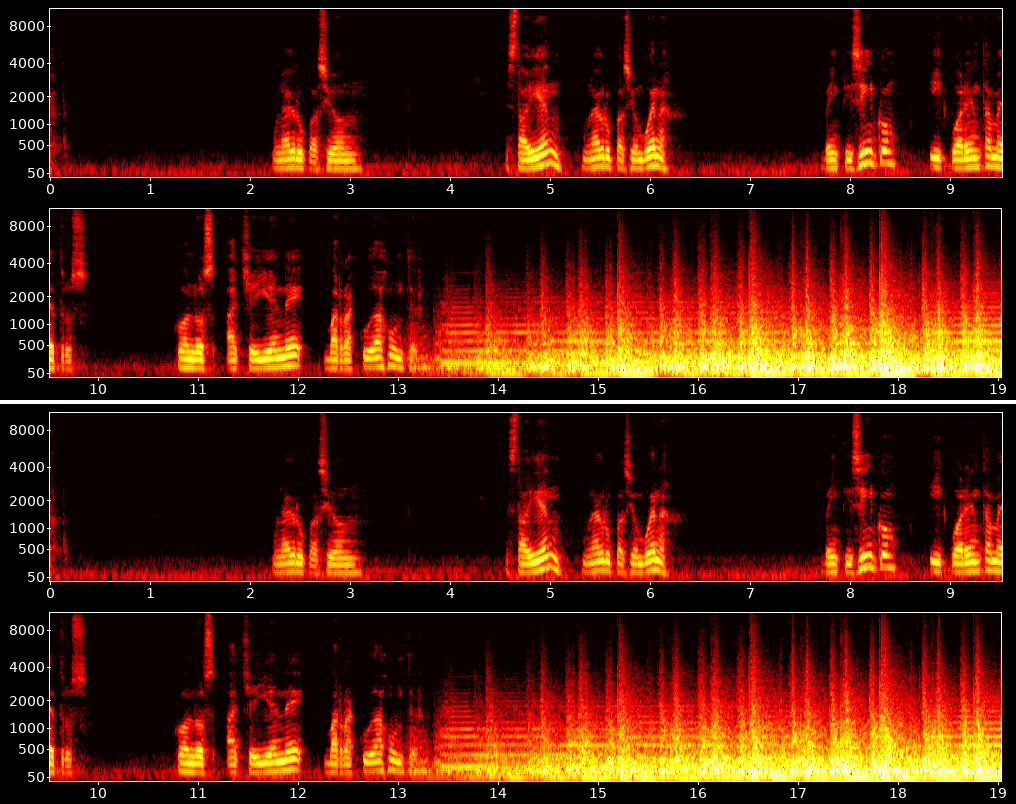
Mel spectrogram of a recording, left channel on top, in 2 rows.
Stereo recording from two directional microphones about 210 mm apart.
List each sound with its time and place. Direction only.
2.2 s speech: 15° left (ahead or behind)
4.6 s speech: 20° left (ahead or behind)
7.7 s speech: 15° left (ahead or behind)
13.3 s music: centre (ahead or behind)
